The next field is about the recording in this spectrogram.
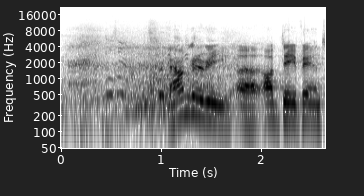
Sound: laughter

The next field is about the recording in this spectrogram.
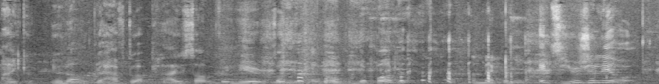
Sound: laughter

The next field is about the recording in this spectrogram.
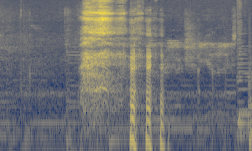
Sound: laughs

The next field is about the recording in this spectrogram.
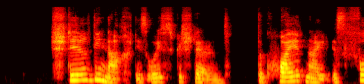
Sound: speaking in foreign language

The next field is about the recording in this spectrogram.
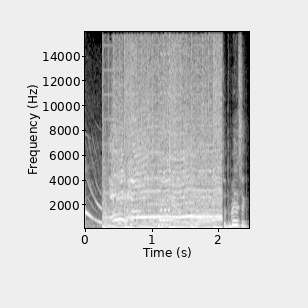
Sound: loud screaming

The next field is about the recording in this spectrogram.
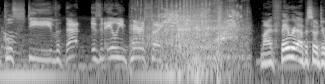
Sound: squeals

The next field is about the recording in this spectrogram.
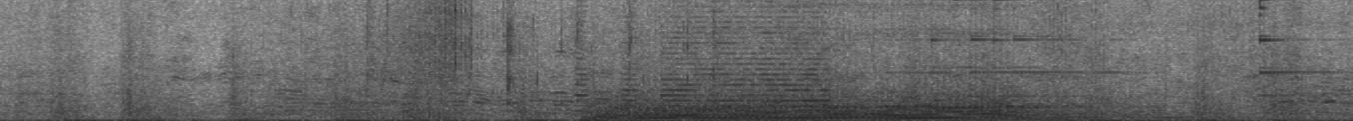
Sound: vendors clamoring

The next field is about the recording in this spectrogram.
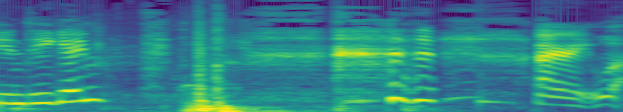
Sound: whispering

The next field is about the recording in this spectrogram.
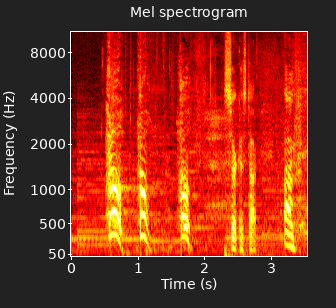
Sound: gentle music; Henry barking

